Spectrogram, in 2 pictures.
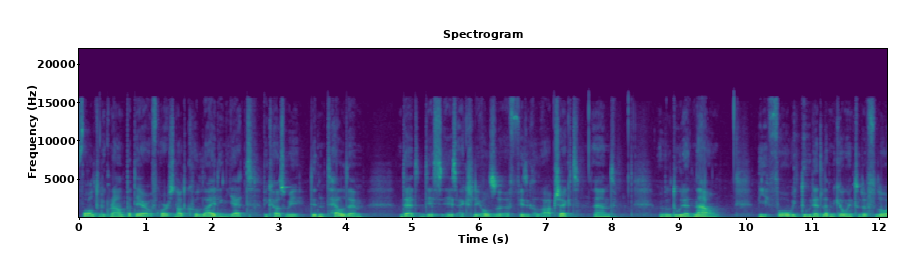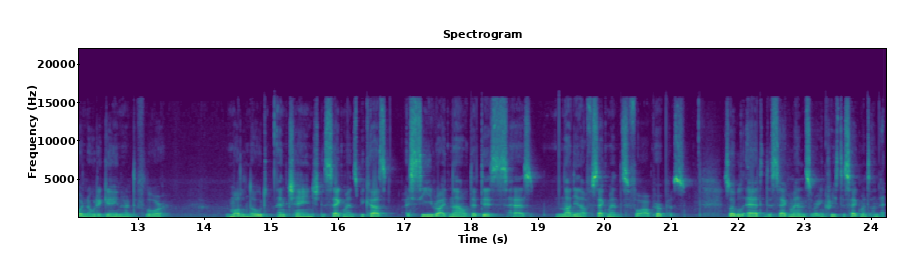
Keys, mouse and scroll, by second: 10.6 click, 12.0 scroll down 1, 13.9 scroll down 1, 22.0 click, 24.1-24.2 typing.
